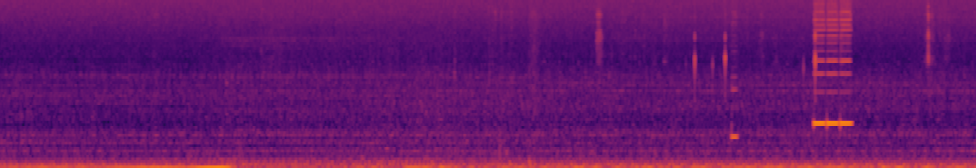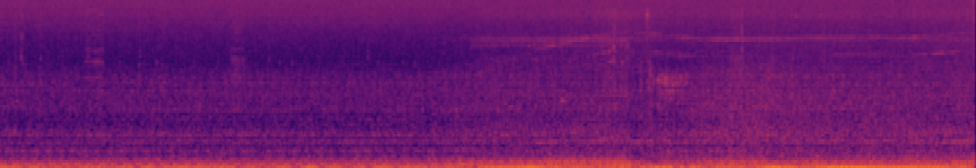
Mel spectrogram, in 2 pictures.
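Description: Vehicle engine idling and then pulling away at walking pace, a steady low rumble picked up inside the cab by the dashcam. About twelve seconds in, a short electronic beep sounds once.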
